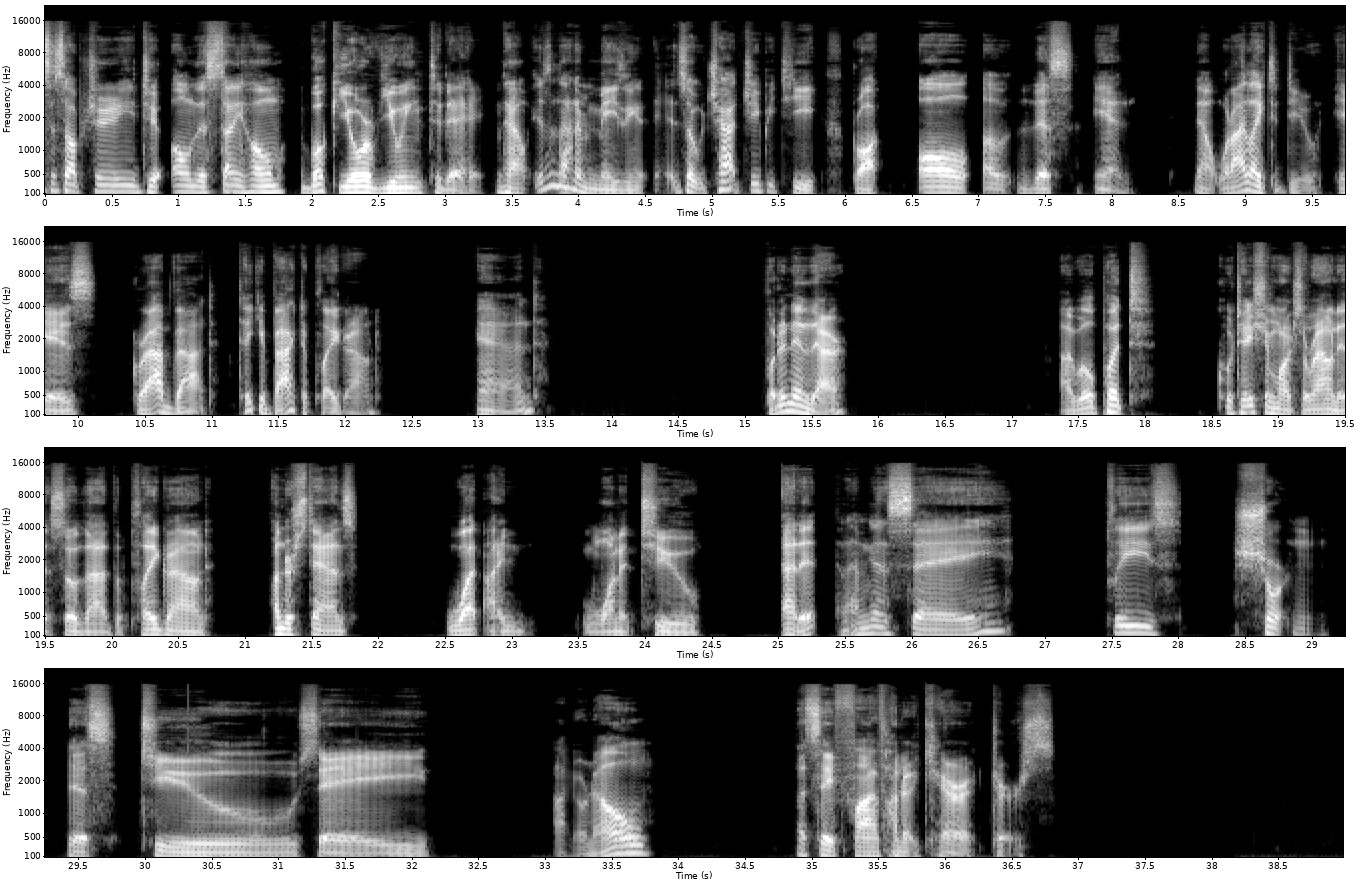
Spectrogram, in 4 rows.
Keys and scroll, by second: 10.3 super+c, 14.0 BackSpace, 14.4 super+v, 18.0 shift+', 20.9 shift+', 25.7 Left, 26.4-30.1 typing, 34.6-37.6 typing.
